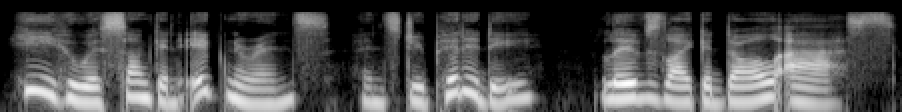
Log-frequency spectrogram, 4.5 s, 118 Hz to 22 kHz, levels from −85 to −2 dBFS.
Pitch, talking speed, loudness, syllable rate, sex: 215 Hz, 175 wpm, -18 LUFS, 5.0 syllables/s, female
